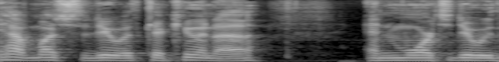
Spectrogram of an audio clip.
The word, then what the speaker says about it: Kakuna: God good luck if the coun of the kauna first of all I mean it's spelled k a k n a ah uh excuse me Kakuna um okay I'm just gonna say if the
